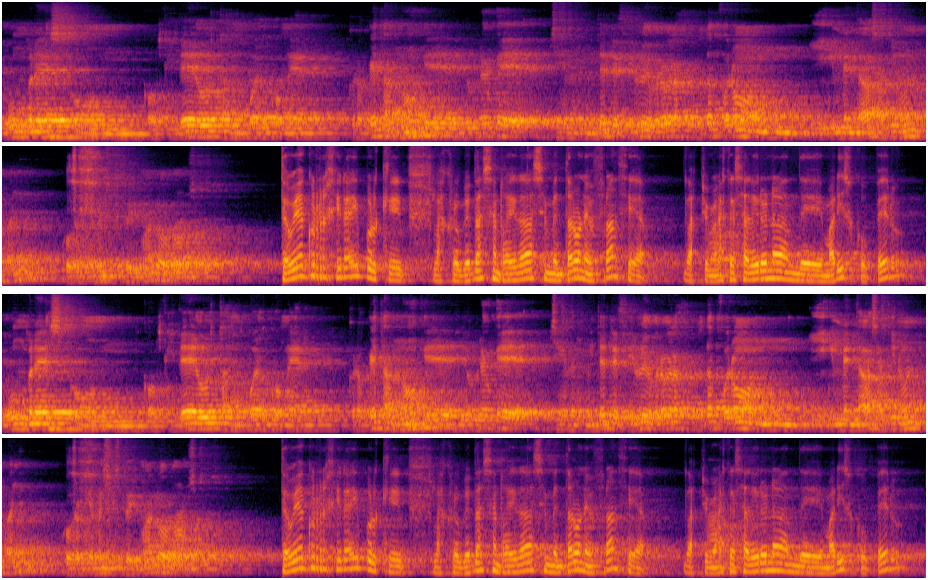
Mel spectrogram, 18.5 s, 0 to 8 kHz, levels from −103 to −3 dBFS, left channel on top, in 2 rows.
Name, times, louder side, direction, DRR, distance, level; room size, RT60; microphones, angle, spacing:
voice 1, 0.0-3.1 3.5-5.2 5.5-9.5 9.9-11.3 16.3-16.5, equal, 40° right, 2 dB, 5.4 m, -26 dB
voice 2, 12.0-15.7 16.1-18.3, left 2 dB, 35° left, 15 dB, 0.9 m, -24 dB
29.0 x 27.0 x 7.7 m, 2.3 s
head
